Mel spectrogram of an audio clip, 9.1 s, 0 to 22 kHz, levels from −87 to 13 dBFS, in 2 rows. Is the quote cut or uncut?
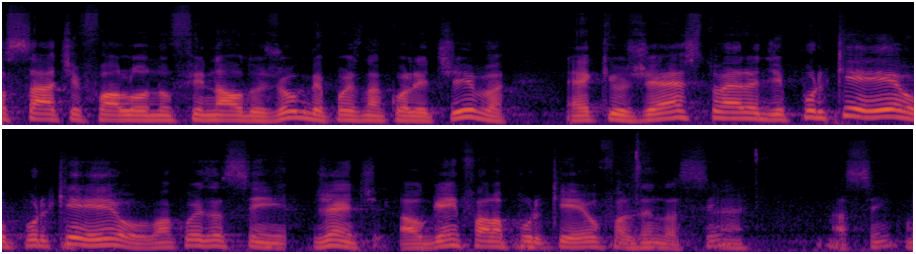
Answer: cut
